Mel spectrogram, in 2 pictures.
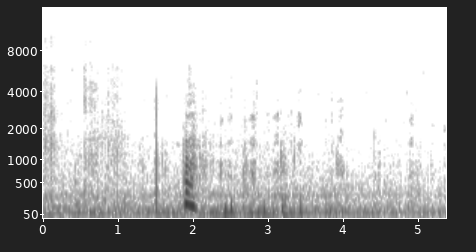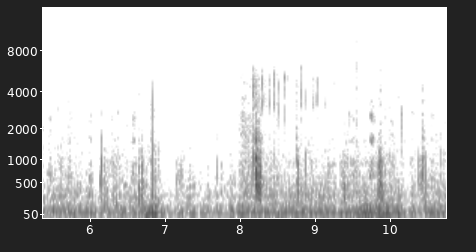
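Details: Dogs on a car-camping trip at Jebudo, South Korea, on 10 May 2022; a brief high whine near two seconds amid soft panting and rustling, with another short whimper later and faint voices in the background.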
